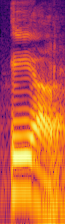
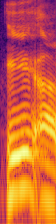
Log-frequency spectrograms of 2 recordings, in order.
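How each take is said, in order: The two takes are said the same way.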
